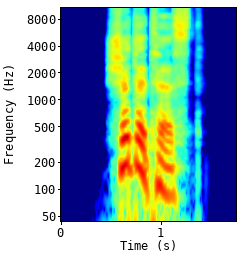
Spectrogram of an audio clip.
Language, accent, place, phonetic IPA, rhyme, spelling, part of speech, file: German, Germany, Berlin, [ˈʃʏtətəst], -ʏtətəst, schüttetest, verb, De-schüttetest.ogg
- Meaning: inflection of schütten: 1. second-person singular preterite 2. second-person singular subjunctive II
